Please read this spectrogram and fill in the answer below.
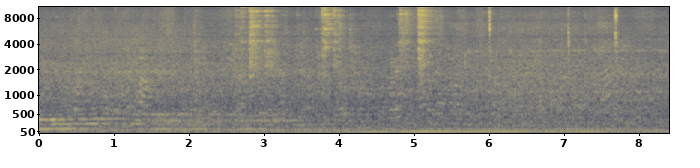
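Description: Low engine rumble of a road vehicle passing, swelling about five seconds in and fading near the end. Two sharp clinks of tableware come before it, the second just as the rumble rises.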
